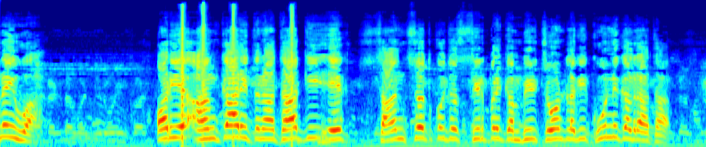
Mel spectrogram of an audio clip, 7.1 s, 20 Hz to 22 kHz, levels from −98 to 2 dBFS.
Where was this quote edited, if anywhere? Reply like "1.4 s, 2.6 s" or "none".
none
